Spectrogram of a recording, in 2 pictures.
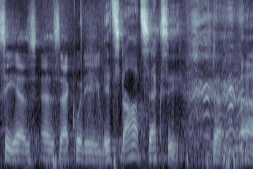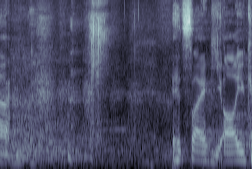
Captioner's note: laughs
